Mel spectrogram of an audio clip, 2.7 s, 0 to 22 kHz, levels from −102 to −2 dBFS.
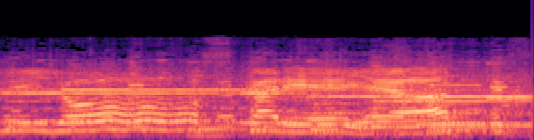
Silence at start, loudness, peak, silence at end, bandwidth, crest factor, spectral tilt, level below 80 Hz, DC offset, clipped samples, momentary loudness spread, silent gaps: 0 s; -18 LUFS; -2 dBFS; 0 s; 8.2 kHz; 16 dB; -6 dB/octave; -60 dBFS; under 0.1%; under 0.1%; 6 LU; none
